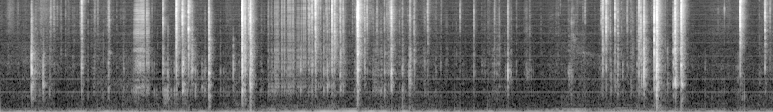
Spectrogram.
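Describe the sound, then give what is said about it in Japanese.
Crinkly clicks and rustles from a plastic package of mitarashi dango rice dumplings being opened. Many brief, sharp taps come in irregular clusters, fairly faint over a low steady hum, with no talking. “今からお団子を食べます。開封します。”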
